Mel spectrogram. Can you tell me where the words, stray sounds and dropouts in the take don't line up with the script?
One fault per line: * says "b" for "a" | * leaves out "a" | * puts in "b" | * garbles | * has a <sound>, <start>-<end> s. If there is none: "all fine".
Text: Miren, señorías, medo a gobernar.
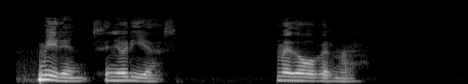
all fine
